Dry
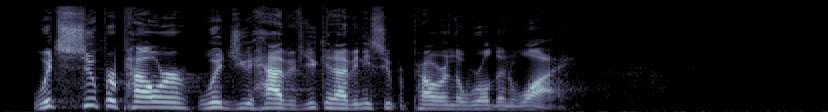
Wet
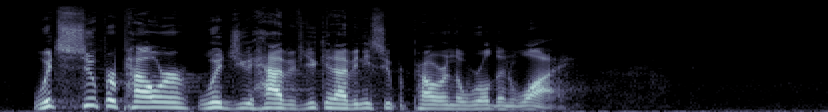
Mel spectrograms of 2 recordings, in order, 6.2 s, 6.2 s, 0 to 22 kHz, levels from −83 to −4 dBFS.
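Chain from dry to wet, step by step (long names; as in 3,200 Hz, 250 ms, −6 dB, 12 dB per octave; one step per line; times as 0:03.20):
spectral tilt −3 dB per octave
level +4 dB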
